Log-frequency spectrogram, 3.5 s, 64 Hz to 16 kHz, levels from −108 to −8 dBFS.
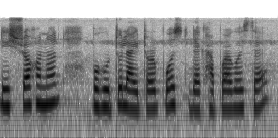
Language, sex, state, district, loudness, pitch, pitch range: Assamese, female, Assam, Sonitpur, -19 LUFS, 225 Hz, 210-245 Hz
